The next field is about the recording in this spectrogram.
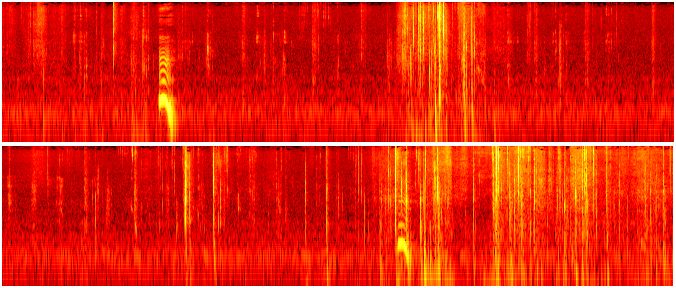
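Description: Eating a sour, orange, dropper-shaped candy coated in tart powder: a few faint crunching and crinkling bursts of chewing, quiet and separated by near silence.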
